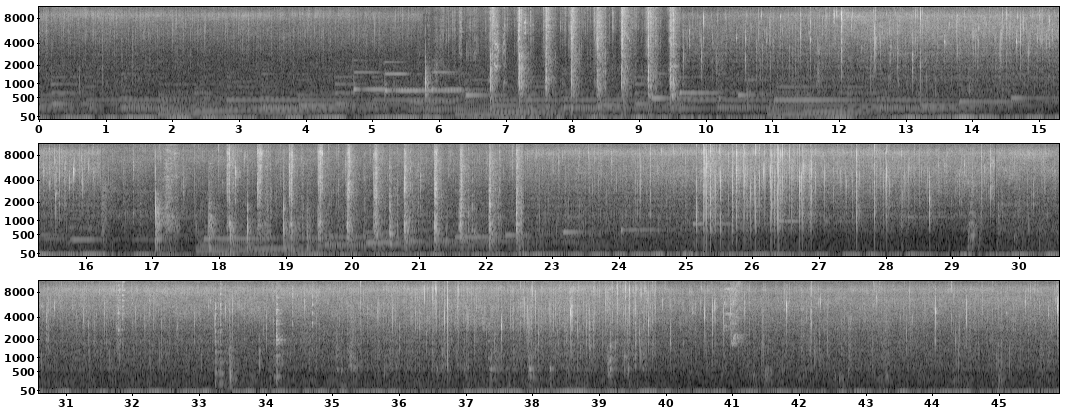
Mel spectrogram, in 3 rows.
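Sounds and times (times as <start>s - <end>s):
tofu sizzling in oil: 0.0s - 45.9s.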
